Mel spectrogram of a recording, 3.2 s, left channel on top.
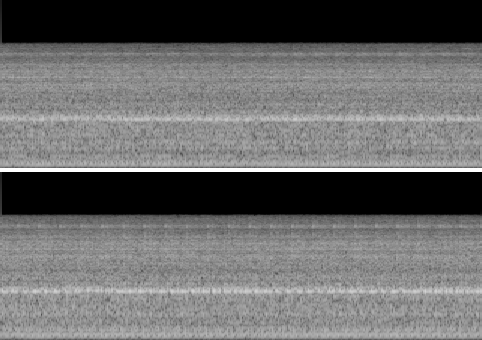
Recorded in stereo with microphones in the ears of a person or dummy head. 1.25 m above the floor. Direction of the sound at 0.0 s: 15° right (ahead or behind).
